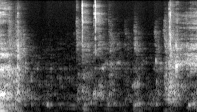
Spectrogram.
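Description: Two faint, short computer mouse clicks about a second in, with a fainter click near the end, against near silence.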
